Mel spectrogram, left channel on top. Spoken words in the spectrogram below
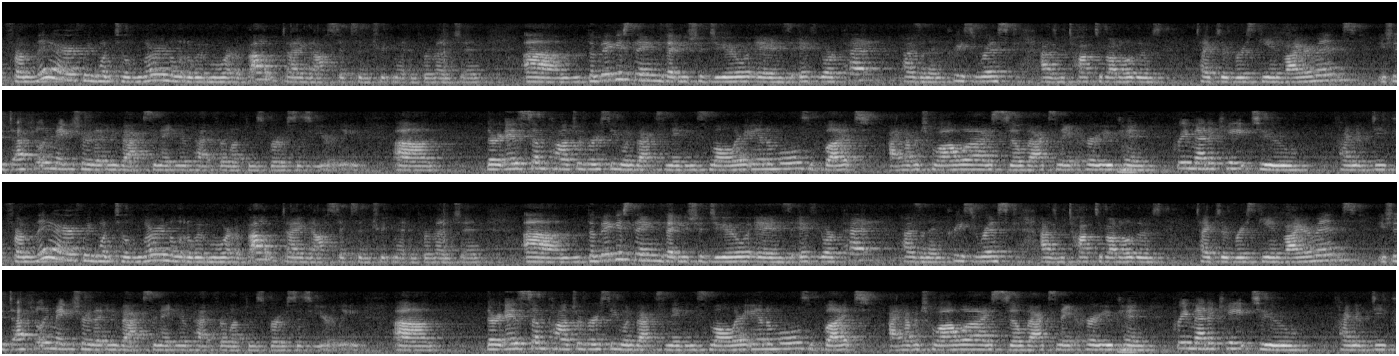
from there, if we want to learn a little bit more about diagnostics and treatment and prevention, the biggest thing that you should do is if your pet has an increased risk, as we talked about all those types of risky environments, you should definitely make sure that you vaccinate your pet for leptospirosis yearly. There is some controversy when vaccinating smaller animals, but I have a Chihuahua, I still vaccinate her. You can pre-medicate to kind of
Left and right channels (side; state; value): both; normal; correlation 0.95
